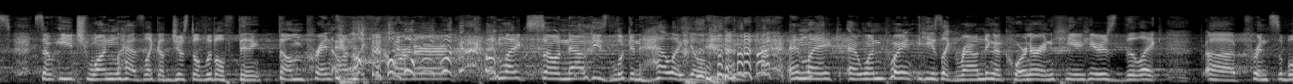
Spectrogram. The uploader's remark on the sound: Live at the Palace Theatre in Columbus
